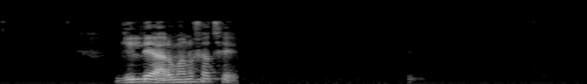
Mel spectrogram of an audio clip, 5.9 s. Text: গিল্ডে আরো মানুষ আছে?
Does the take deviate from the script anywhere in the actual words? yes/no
no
